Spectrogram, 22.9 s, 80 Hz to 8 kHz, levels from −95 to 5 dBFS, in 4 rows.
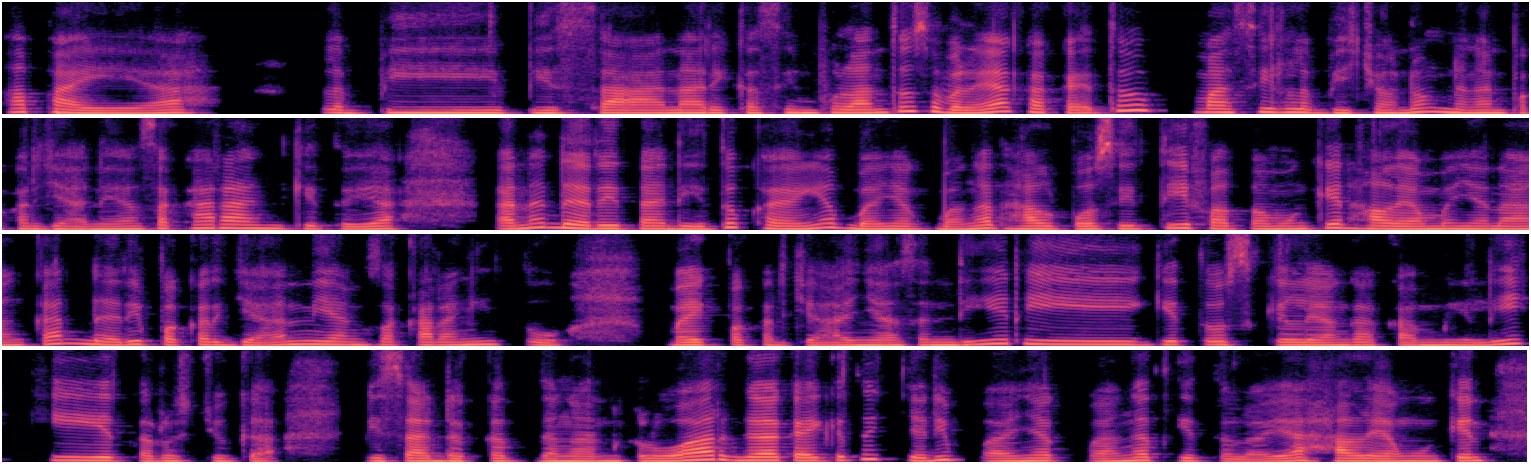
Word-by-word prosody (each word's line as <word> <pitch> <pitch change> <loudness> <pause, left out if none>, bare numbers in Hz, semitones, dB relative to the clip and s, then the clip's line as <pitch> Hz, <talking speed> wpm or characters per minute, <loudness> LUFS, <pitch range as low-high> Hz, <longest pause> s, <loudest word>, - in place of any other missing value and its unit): apa 255 -2 0
ya, 180 +4 0 0.4
lebih 195 -2 0
bisa 190 0 +1
narik 195 0 +2
kesimpulan 210 +2 +1
tuh 310 - 0
sebenarnya 280 -3 +3
Kakak 230 -6 -1
itu 360 0 +1
masih 240 0 +1
lebih 190 -5 0
condong 200 +7 0
dengan 200 -3 +2
pekerjaan 190 -2 -3
yang 190 +1 0
sekarang, 240 +1 +1
gitu 200 -4 -5
ya. 200 +2 0 0.3
Karena 250 +9 +1
dari 225 -5 +5
tadi 195 -3 0
itu 300 +11 -2
kayaknya 215 +2 0
banyak 185 -5 0
banget 200 +7 +1
hal 195 -1 +1
positif 205 +5 -1
atau 195 -2 -1
mungkin 200 +7 0
hal 210 -4 +1
yang 185 -1 +2
menyenangkan 190 +5 0
dari 220 +1 0
pekerjaan 195 +1 -1
yang 210 -3 0
sekarang 190 0 -1
itu. 210 -6 -4 0.4
Baik 185 -1 +2
pekerjaannya 175 -1 -2
sendiri, 225 +3 0
gitu, 220 -1 -1
skill 185 -2 -1
yang 180 +1 +1
Kakak 180 -2 -3
miliki, 230 +3 -1
terus 185 -3 -3
juga 175 -2 -5 0.3
bisa 195 -1 +2
deket 180 0 -1
dengan 175 -1 +1
keluarga, 230 +6 +4
kayak 215 +2 +2
gitu. 315 -1 -2
Jadi 250 0 0
banyak 195 -4 -1
banget 200 +6 -1
gitu 190 -5 -5
loh 160 +1 -3
ya, 195 +2 +1
hal 190 -1 +3
yang 175 -2 +2
mungkin, 180 +5 0
200 Hz, 165 wpm, -26 LUFS, 185-225 Hz, 0.4 s, dari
